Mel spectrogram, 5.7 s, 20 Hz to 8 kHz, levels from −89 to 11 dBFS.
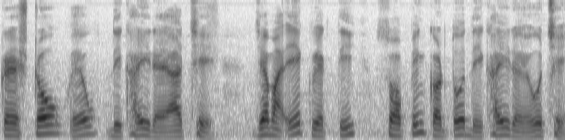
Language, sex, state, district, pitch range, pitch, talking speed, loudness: Gujarati, male, Gujarat, Gandhinagar, 130-170 Hz, 140 Hz, 135 wpm, -19 LUFS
